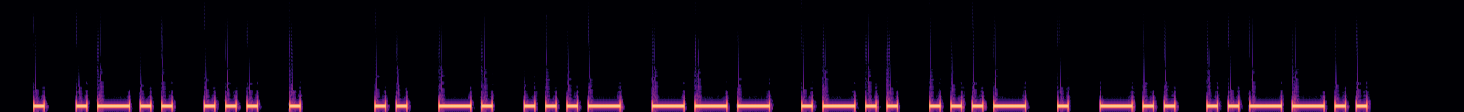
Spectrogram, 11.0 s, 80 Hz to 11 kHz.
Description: Morse code, heard as a keyed tone, about 15 wpm, 700 Hz. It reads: ELSE INVOLVED?
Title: Sentences from Top 1000 Words - Review Part 5 - 15wpm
